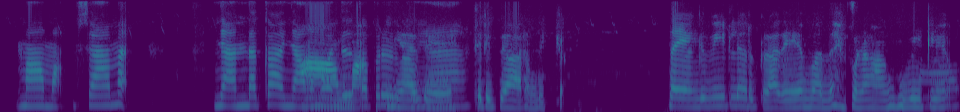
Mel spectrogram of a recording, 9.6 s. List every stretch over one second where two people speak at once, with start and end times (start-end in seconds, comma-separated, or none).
3.1-4.4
